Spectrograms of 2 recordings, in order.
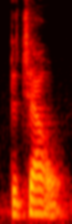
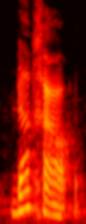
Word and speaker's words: Dachau: Dachau. I was saying it so wrong. Because when you see CH, you just want to everything. Dachau.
